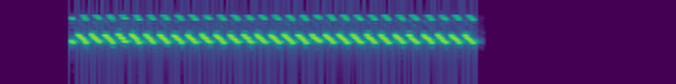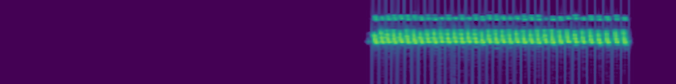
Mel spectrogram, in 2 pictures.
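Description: Canary song in two fast, even trills of high, buzzy repeated notes, one about three seconds long and one about two, with silence between.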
